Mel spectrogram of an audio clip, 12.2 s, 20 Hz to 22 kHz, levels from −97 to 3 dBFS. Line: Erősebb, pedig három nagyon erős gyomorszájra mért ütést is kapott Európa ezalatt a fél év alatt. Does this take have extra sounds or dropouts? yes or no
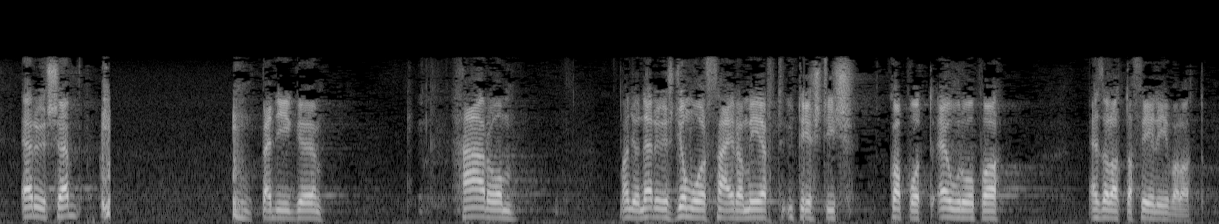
no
